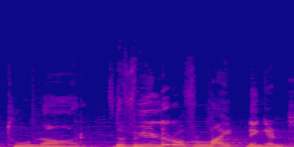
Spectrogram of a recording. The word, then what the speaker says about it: Thunar: In fact, in exact pronunciation, it is Thunar, the wielder of lightning and thunder.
